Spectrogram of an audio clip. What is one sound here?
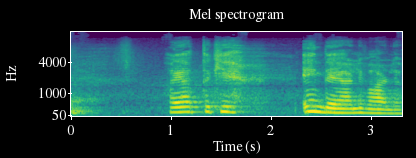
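A young woman speaks softly and playfully up close.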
